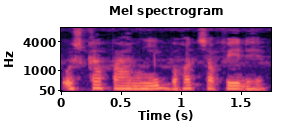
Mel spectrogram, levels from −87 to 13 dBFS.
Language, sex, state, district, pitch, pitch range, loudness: Hindi, male, Assam, Kamrup Metropolitan, 135 Hz, 130-140 Hz, -15 LUFS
